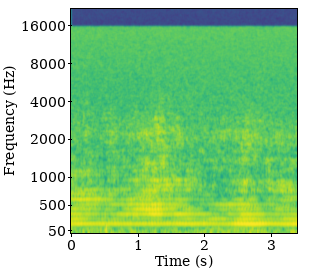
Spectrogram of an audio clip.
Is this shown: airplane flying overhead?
yes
